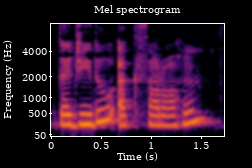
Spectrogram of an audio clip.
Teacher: Tajidu aktharahum Kaf here is going to have hams, so just give it a little bit of air. Ra here is going to be heavy because it has a fatha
